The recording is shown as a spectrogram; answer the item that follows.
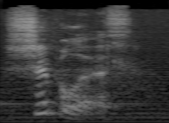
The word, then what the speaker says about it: Shibboleth: And every Ephraimite had to say the word Shibboleth.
